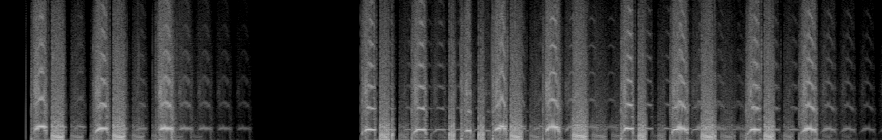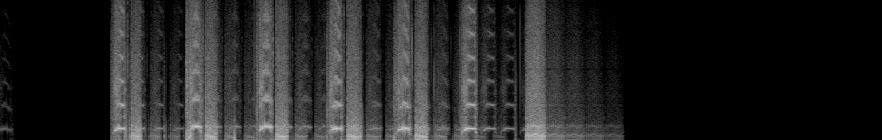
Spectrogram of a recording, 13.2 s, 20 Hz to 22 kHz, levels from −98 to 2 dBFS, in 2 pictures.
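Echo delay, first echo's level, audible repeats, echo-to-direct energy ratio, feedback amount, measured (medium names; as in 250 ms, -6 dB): 146 ms, -20.0 dB, 3, -18.5 dB, 53%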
